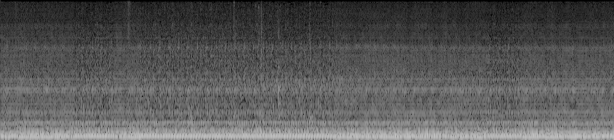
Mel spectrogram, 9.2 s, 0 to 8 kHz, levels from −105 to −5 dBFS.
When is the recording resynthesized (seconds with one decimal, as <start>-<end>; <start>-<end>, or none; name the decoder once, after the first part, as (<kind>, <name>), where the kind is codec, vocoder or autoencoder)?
0.0-1.1 (vocoder, WaveNeXt); 1.7-2.1; 5.0-7.3; 7.8-9.2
